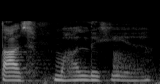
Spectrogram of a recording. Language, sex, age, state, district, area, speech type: Hindi, female, 30-45, Uttar Pradesh, Varanasi, rural, spontaneous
